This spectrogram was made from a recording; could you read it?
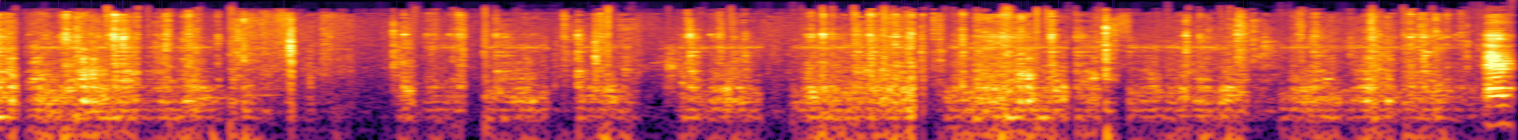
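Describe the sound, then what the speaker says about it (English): A sewing machine top stitches a travel bag along the bottom edge at the lining, running in steady bursts with brief pauses, close and clear with no talk. "we're going to go to our sewing machine and we're going to top stitch alongside the bottom edge where the lining is"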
